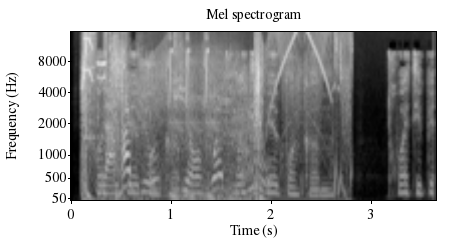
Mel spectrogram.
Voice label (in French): La radio qui envoie du lourd femme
